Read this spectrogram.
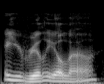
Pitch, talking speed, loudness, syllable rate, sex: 170 Hz, 230 wpm, -15 LUFS, 8.7 syllables/s, female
